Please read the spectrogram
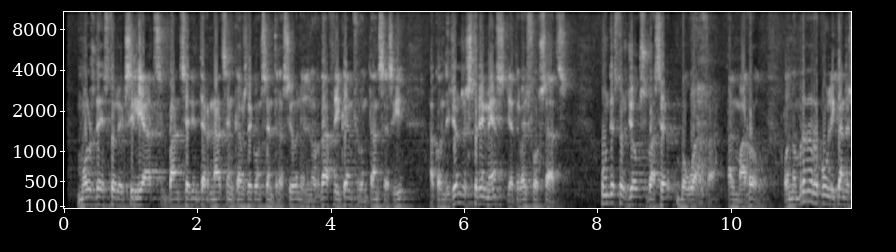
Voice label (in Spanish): DOCUMENTAL TREN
